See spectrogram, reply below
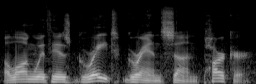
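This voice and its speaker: American guy doing tv news story voiceover, animated delivery, bit of noise behind him. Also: on the low side, measured pace. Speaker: TV news reporter. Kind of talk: scripted news feature narration.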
